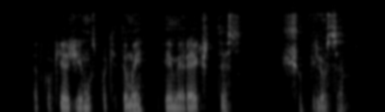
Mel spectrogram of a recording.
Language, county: Lithuanian, Šiauliai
